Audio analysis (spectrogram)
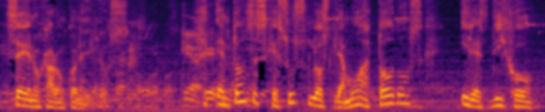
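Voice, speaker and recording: Male Bible story narrator over clear music. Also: medium pitch, sing-song, measured pace. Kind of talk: dramatized scripted Bible narration.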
